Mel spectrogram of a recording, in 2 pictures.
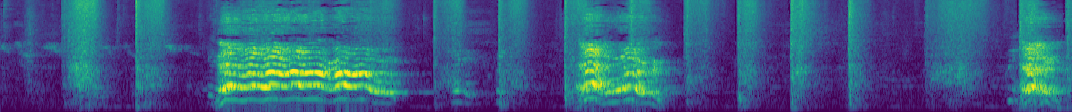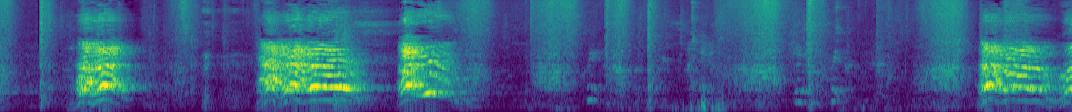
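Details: Siberian Husky named Thor meeting a broom for the first time, giving loud, harmonic, yowling barks in bursts every second or two, some wavering and drawn out, between sharp clicks and rustling sounds.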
